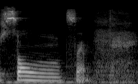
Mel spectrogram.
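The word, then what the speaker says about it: солнце: Por lógica, deberíamos leer esta palabra como son, pero como vemos es muy complicado pronunciar eso. Son incluso la lengua, no sé qué me está haciendo ahí que que es complejo decir son y nosotros decimos en ruso son, evitando la l por completo.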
